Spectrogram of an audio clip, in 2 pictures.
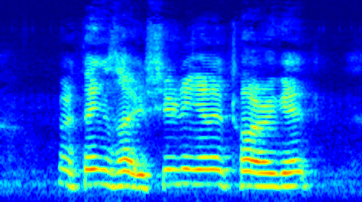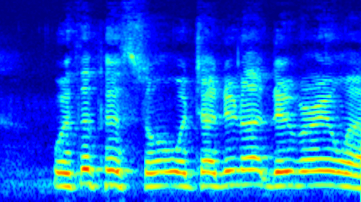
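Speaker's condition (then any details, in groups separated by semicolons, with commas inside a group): Cerebral palsy; wants clearer, more precise speech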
